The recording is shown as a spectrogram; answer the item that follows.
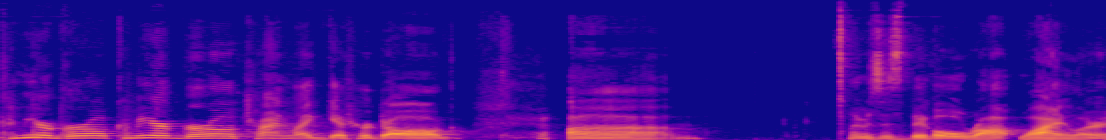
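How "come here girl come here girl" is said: high sing-song coaxing call; coaxing a dog. Retold or imitated. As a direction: coax the dog back lightly. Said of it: "she's like".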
